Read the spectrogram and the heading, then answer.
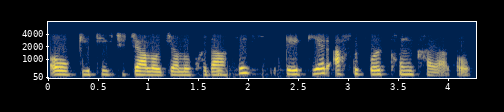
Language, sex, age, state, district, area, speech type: Kashmiri, female, 18-30, Jammu and Kashmir, Budgam, rural, conversation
